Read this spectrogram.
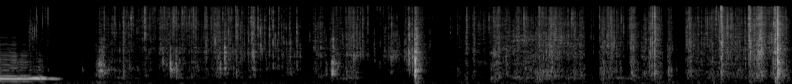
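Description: Plastic wrap crinkles loudly as it is peeled off.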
